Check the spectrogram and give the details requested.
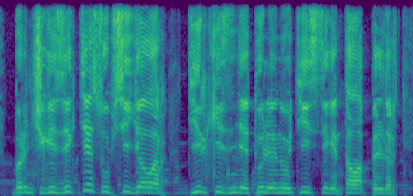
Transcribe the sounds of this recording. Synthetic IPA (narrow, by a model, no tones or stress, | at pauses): bɪɾɪnʃɪkʲʰe̞ze̞k̚t̪e̞supsʲijd̪ʲijalˠɑɾd̪ijɾkʲʰe̞zɪnd̪e̞t̪ʰɵle̞nuɪt̪ʰijɪsd̪e̞ɡʲe̞nt̪ʰɑlˠɑp̚bɪld̪ɪɾd̪ɪ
